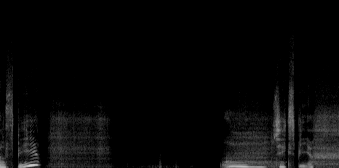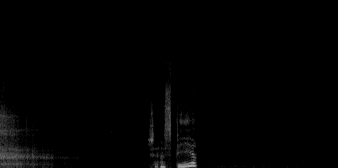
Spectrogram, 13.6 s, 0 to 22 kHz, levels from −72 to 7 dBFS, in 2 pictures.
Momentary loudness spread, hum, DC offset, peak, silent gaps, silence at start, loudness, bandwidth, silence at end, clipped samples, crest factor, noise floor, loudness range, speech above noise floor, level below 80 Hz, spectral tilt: 27 LU; none; under 0.1%; -10 dBFS; none; 0 s; -26 LUFS; 18 kHz; 2.85 s; under 0.1%; 20 dB; -77 dBFS; 18 LU; 53 dB; -74 dBFS; -5 dB/octave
